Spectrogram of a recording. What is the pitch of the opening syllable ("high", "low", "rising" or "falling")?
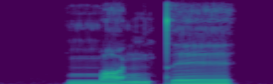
low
